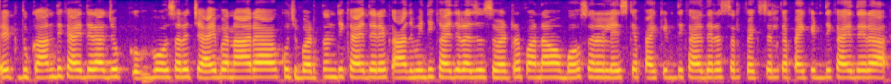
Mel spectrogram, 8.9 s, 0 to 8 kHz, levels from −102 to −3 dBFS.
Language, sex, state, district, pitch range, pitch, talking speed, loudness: Hindi, female, Himachal Pradesh, Shimla, 245-260 Hz, 255 Hz, 325 wpm, -13 LUFS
